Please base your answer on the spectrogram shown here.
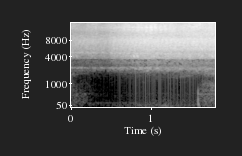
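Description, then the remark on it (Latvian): A steady, airy hiss, swelling slightly louder after the first half second and holding, with one brief tap near the end. Hissing exotic insects, no voices. “šie ir eksotiski kukaiņi.”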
